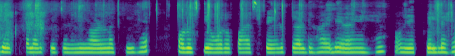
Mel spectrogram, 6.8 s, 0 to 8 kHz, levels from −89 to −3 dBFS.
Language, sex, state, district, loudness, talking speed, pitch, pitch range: Hindi, female, Uttar Pradesh, Jyotiba Phule Nagar, -21 LUFS, 185 wpm, 220 Hz, 220-225 Hz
